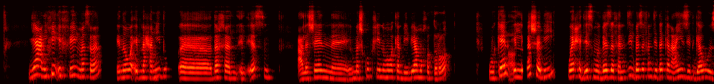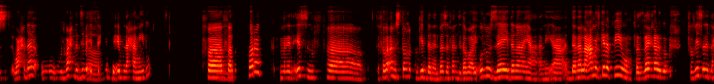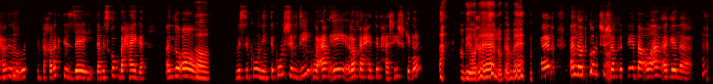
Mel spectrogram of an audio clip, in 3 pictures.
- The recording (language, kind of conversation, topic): Arabic, podcast, احكيلي عن فيلم أثّر فيك مؤخرًا؟
- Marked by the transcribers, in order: distorted speech; tapping; unintelligible speech; laugh; laughing while speaking: "بيوريها له كمان"; chuckle; laugh; put-on voice: "تكونشِ شكوليته؟"; chuckle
